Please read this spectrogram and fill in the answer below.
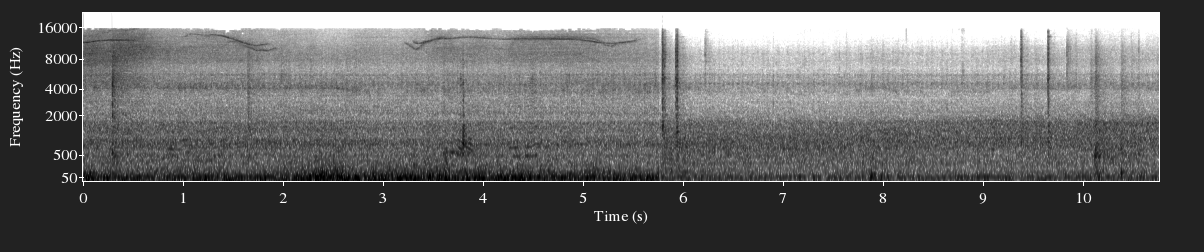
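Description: Heavy truck diesel engine running steadily at idle, a low rumble, with a faint high whistle over it in the first half and a few sharp clicks or knocks in the second half.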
